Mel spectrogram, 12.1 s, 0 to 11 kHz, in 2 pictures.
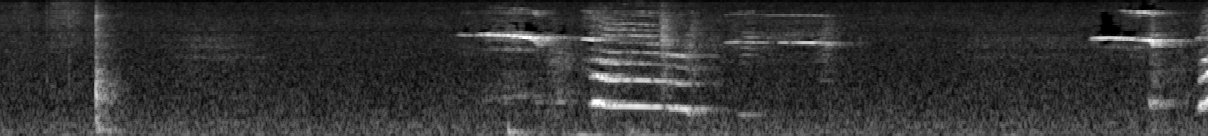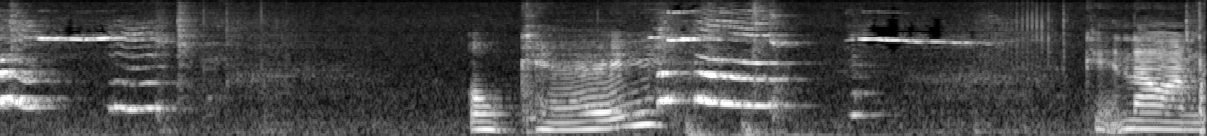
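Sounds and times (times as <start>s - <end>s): dog whining: 2.3s - 4.3s, 5.5s - 7.2s, 9.3s - 11.1s.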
